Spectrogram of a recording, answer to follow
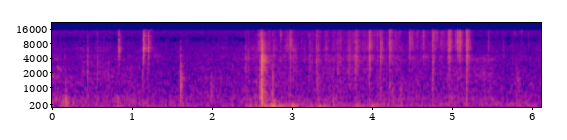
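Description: Faint, scattered small clicks and ticks, with one louder knock a little before halfway and a quick irregular run of tiny clicks in the second half.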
